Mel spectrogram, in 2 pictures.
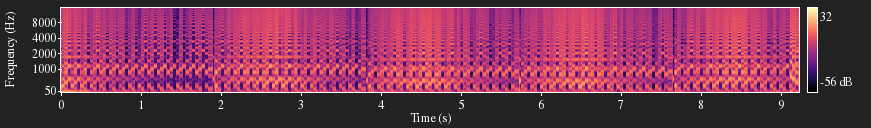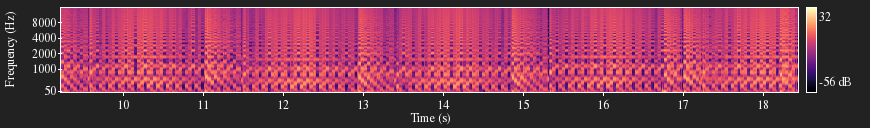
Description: Intro Jam, MOS6581R2

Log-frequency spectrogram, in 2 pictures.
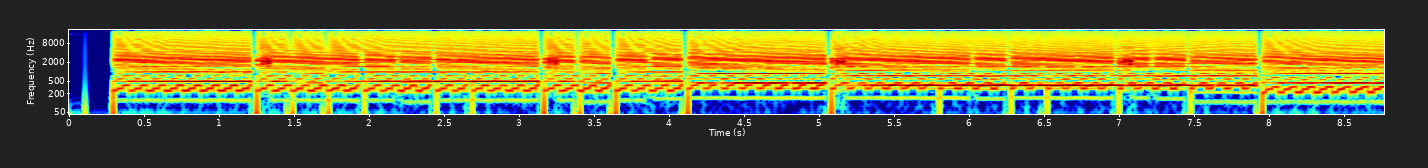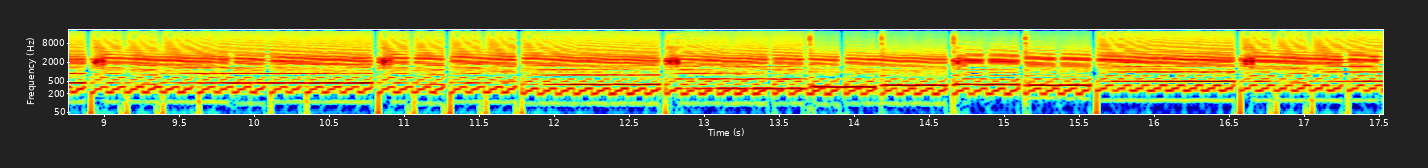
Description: Verde note, CSG8580R5

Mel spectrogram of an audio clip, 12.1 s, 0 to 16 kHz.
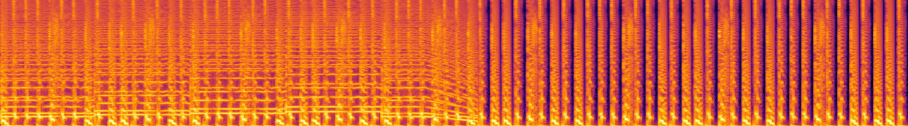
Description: Digital Zakx tune A, sid MOS6581R3

